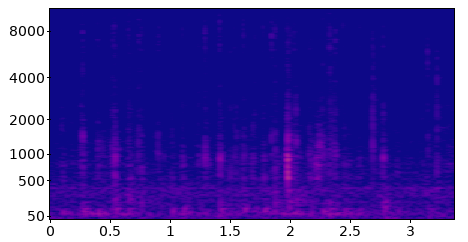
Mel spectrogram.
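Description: Quick, light keystrokes on a computer keyboard tap out a short irregular burst of typing, faint and close, with no talking.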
